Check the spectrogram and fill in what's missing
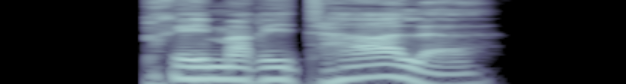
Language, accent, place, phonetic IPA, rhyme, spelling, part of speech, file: German, Germany, Berlin, [pʁɛmaʁiˈtaːlə], -aːlə, prämaritale, adjective, De-prämaritale.ogg
- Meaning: inflection of prämarital: 1. strong/mixed nominative/accusative feminine singular 2. strong nominative/accusative plural 3. weak nominative all-gender singular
